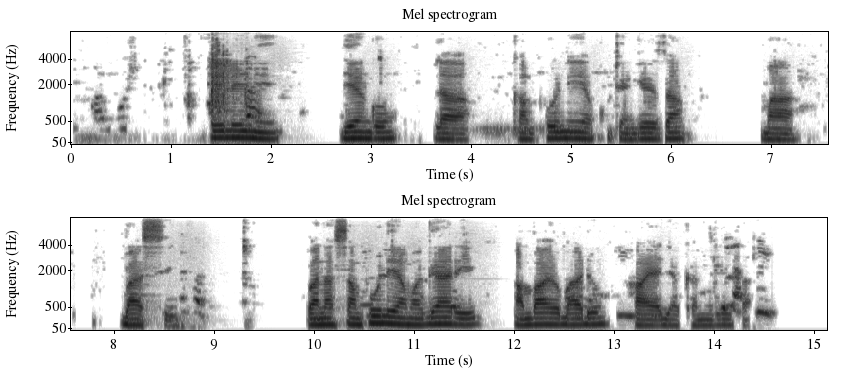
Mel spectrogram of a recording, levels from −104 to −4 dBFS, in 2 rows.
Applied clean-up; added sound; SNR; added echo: none; none; none; none.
